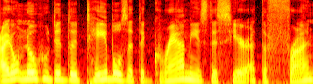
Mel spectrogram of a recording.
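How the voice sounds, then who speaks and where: A woman's fairly high, fairly quick voice with lively intonation. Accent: Californian. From Los Angeles, Venice. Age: 40s. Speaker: florist. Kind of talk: casual interview. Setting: outdoors in a backyard.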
